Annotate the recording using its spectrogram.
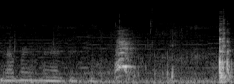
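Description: A low hummed "mmm" from a person's voice, then one short loud yelp about a second in.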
